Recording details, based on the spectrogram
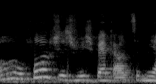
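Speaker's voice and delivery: calm voice with no excitement.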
